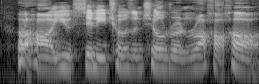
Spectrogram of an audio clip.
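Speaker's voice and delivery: low, gruff, taunting villain voice with laugh. Describing the voice a character's looks suggest, in a gruff voice. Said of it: "would have this like gruff".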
